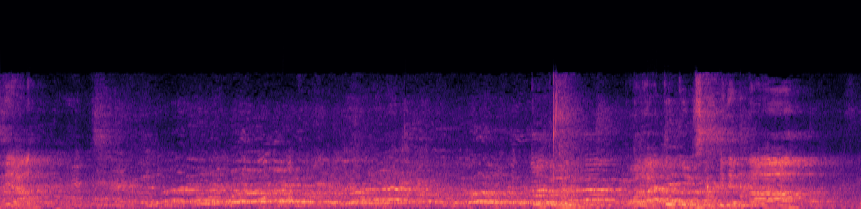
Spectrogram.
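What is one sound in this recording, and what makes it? A young woman speaks into a microphone, her voice carried over loudspeakers and echoing in a large hall.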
